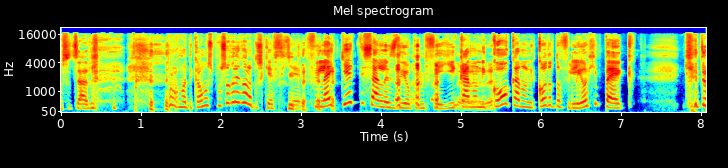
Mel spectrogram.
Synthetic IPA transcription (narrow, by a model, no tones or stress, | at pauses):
ost̪ot͡sɐd̪l | pɾɐɣmɐt̪ikɐomo̞spo̞so̞ɣɾiɣo̞ɾɐt̪osce̞ft̪i̥ce̞filɐice̞t̪isɐle̞zðio̞pinfiʝikɐno̞niko̞kɐno̞niko̞t̪ɐt̪ofilio̞çipe̞k | cet̪o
